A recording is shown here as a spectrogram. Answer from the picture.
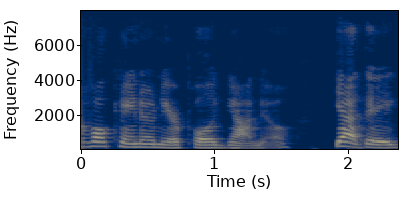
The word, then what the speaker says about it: Polignano: Polangina. – It. No, it's they're in Polangina, I think. Let me see. It was on here. – Uh, Polignano. Polignano. That's where they are. Perfect pronunciation. Thank you.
